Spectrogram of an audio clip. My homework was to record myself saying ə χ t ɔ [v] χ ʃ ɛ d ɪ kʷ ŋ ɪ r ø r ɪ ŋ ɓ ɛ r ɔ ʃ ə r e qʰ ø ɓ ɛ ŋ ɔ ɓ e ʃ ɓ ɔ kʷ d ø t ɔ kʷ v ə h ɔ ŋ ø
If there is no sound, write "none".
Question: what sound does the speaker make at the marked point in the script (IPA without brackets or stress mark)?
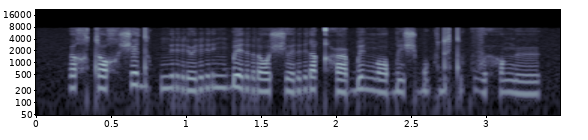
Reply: none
